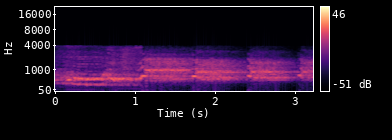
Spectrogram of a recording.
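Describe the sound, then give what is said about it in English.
Kira the dog barks while playing, letting out a quick, continuous run of short excited yips and barks that stay fairly even in loudness. “the first dog, Kira, was playing while the second, Lassie, was angrily barking at a stranger”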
